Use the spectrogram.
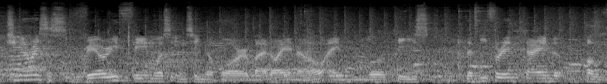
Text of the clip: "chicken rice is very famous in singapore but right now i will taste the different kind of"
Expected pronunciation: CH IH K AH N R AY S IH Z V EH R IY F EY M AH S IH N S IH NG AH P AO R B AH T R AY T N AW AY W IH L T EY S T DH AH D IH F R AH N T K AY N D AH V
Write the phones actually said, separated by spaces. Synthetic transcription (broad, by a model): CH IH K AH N R AY S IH S V EH R IY F EY M AH S IH N S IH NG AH P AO R B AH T W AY N AW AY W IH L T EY S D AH D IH F R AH N T K AY N D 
